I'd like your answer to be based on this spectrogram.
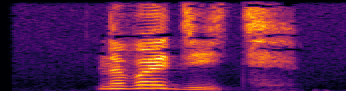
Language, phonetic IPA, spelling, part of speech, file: Russian, [nəvɐˈdʲitʲ], наводить, verb, Ru-наводить.ogg
- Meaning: 1. to direct (at), to aim (at), to point (at) 2. to cover, to coat, to apply 3. to introduce, bring, produce, make, cause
